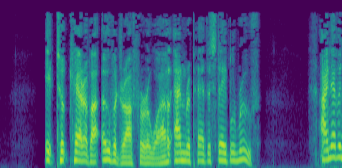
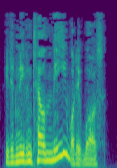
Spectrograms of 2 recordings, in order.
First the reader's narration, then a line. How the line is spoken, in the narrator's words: said Kinvara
